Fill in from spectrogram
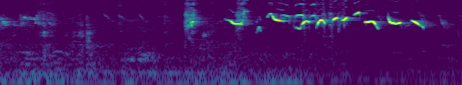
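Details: Male prinia singing strongly, used to tutor crested white-eyes: after soft background chirps and hum, a quick series of bright, twisting whistled notes.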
